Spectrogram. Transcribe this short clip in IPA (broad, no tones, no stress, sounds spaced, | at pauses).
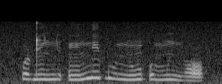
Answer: k o ɖ ẽ ɲ ə ʔ ẽ n e ɓ u n ũ ʔ o m ũ ɲ ɔ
